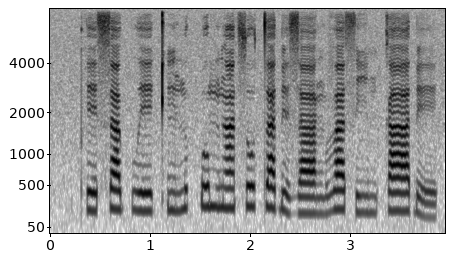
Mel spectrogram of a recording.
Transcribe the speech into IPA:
pʰ e˨ s a˨ kʷ eː˨ kʼ ĩ˨ n ʊ˦ k͡p o˦ m ɡ ã˦ s o˦ t a˦ ɗ ɪ˨ z aː˨ ŋ v a˦ s iː˨ m k aː˦ ɗ e˨

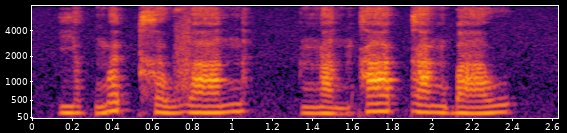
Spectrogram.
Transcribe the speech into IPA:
j ə˨˩ k̚ m əː˦˥ t̚ x ə˨˩˦ w v a˧˥ n | ŋ a˨˩˨ n k aː˦˥ k̚ ɣ a˧ ŋ ɓ a˧˥ w

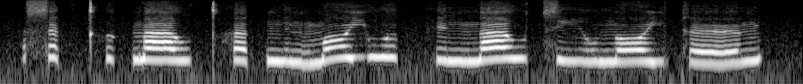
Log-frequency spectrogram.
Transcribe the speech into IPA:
s ɐ˧ k̚ t̪ʰ ʊ˨ k̚ m aː˨ w t̪ʰ ɐ˨ k̚ ŋ ɪ˨˩ ŋ m ɔː˥ j w ʊ˥ k̚ h ɪ˨ ŋ n̪ aː˥ w t͡s iː˨ w n̪ ɔː˧ j k œː˨˥ ŋ

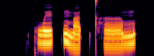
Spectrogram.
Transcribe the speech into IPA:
k w e˦˥ k̚ m a˨˩ t̚ t̪ʰ əː˨˦ m

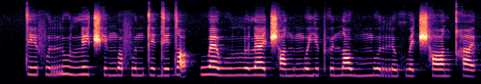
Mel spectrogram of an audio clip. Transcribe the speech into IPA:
t e f ʊ r u lː e t͡ʃʰ e ŋʷ ɑ f ʊ n t e d e d ɑ | w æ w u lː ʊ l æ t͡ʃʰ ɑ n ʊ ŋʷ e j e pʰ ɵ n ɑ w mː ʊ r ɵ xʷ æ t͡ʃʰ ɑ n qʰ ɛ

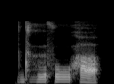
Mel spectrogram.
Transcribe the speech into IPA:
dʱ ɨ θ uː h a

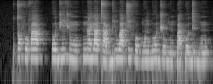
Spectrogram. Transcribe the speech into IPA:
t ɔ˧ f o˧ f a˦ | o˧ d͡ʒ ĩ˦ ʃ ũ˧ | n ã˦ j a˦˨ t a˨ ɡ͡b i˧ w a˧ t i˧ f o˨ b ɔ̃˧ ɡ͡b o˦ d͡ʒ o˧ b ũ˨ k͡p a˨˦ k͡p o˦ d i˦˨ b ũ˨˦

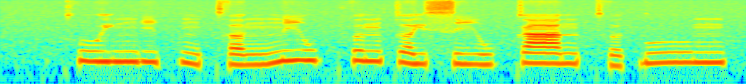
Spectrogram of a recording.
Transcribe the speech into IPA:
t̪ʰ uː˧ j ŋ iː˧ p̚ ɪ˨˩ ŋ t̪ʰ ɐ˨˧ ŋ n̪ iː˥ w pʰ ɵ˥ n k ɐ˧ j s iː˨ w k aː˧ n t̪ʰ ɵ˨˥ t̚ uː˥ m

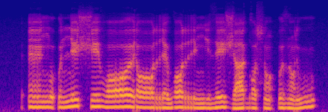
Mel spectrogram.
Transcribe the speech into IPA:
ʔ ɛ̃ː ŋ o ʔ ʊ n e ʃ e β ɔː ə̯ ɾ ɔː r ɛ w ɔ r ɪ ŋ i ð e ʒ a ɡ ɔ s ɔ̃ ʔ ʊ ð ɔ̃ ɾ u

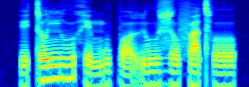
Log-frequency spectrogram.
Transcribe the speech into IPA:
ɪ˨ t o˦ ɲ uː˦ h e˨ m u˦ p ɔ˨ r uː˦ z o˦ f a˦ tʰ o˦

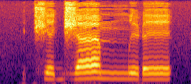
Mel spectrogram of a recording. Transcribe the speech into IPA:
t͡ʃ e d͡ʒ æ mː i ɽ e

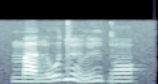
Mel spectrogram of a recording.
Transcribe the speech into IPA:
m a˨ n o˨˦ d ũ˦˨ l ĩ˨˦ ɡ͡b ɔ̃˧

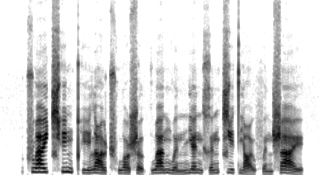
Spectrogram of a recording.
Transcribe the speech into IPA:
ʈ͡ʂ w a˥ ɪ̯ t͡ɕʰ i˥˩ ŋ pʰ i˧˥ l ɑ˧˥ ʊ̯ ʈ͡ʂʰ w ɔ˧˥ ʂ ɤ̰˨˩ k w ä˥ n̪ w ə˧˥ n n̪ j ɛ˥˩ n x ə˥ n t͡ɕ i˥ t̪ j ɑ̰˨˩ ʊ̯ f ə˧˥ n ʂ a˥˩ ɪ̯

